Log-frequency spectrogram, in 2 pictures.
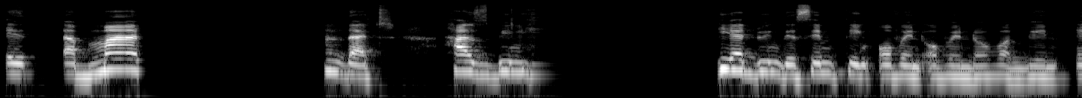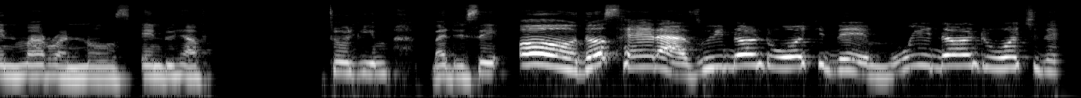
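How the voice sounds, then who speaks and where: A woman's voice: lowish voice, measured pace, pushed and bright. A woman commenting casually on a clip, translating and mocking with frequent laughs.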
